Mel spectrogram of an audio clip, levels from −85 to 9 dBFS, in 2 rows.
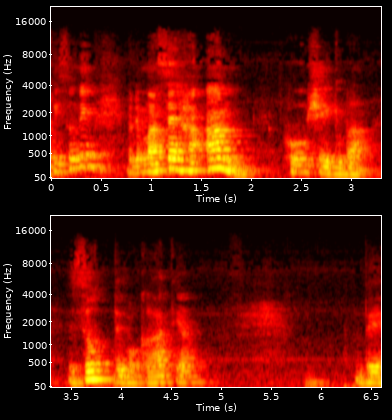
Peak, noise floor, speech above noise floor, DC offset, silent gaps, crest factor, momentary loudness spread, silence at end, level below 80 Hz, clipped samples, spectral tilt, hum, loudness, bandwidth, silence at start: -2 dBFS; -48 dBFS; 28 dB; under 0.1%; none; 20 dB; 19 LU; 0 s; -52 dBFS; under 0.1%; -7 dB/octave; none; -21 LUFS; 13 kHz; 0 s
